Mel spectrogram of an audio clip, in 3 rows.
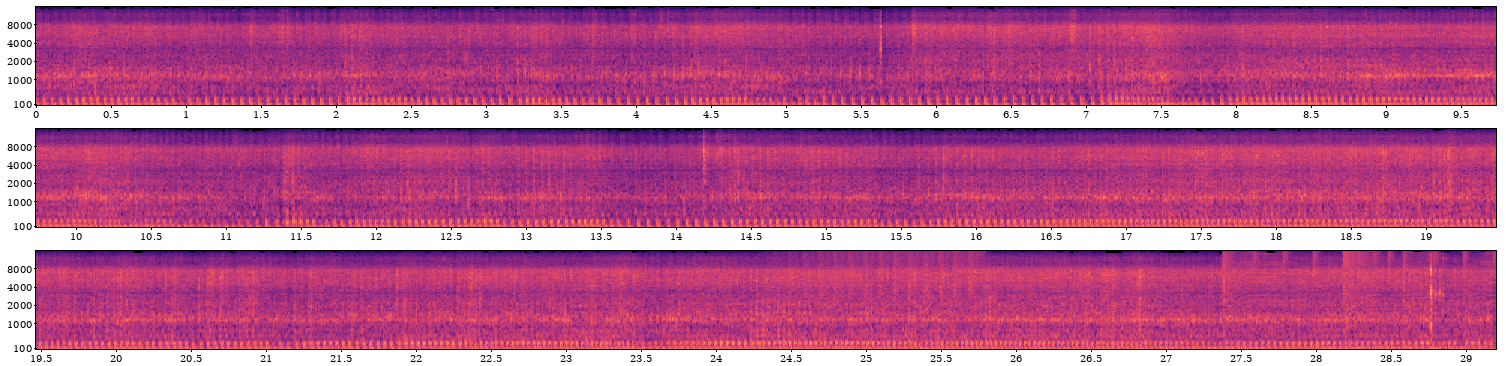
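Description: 450 cc four-stroke enduro motorcycle engine running under load as the bike is ridden, its note rising and falling with the throttle.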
